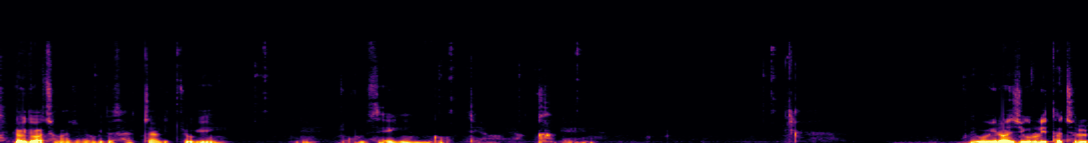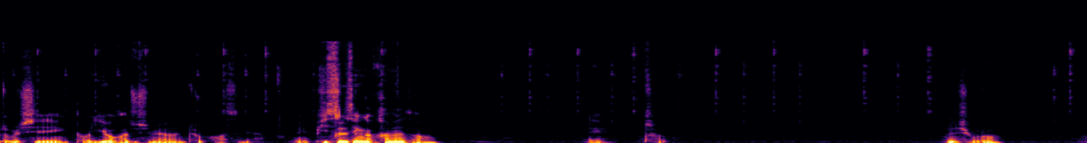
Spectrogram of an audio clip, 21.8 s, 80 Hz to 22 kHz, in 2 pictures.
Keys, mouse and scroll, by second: 9.6 alt+scroll down 1, 13.7 space.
